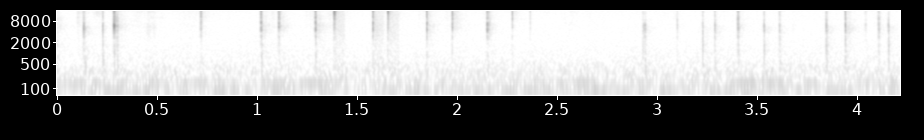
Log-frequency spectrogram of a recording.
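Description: A small plastic bottle with a white cap, held between the fingers, is tapped and scratched rapidly with fingernails on its cap and label. The result is around twenty quick, bright, dry clicks with soft scratchy texture between them, over a faint steady low hum.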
